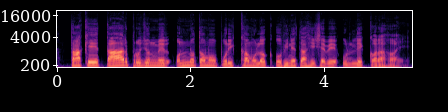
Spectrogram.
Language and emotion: Bengali, neutral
